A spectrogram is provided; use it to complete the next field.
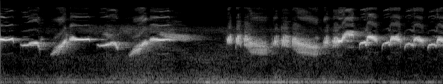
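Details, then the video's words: Singing Wambi bird: a couple of swooping whistles that rise sharply, a brief pause, then a dense, chattering warble of quick slurred notes. "Burung wambie"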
